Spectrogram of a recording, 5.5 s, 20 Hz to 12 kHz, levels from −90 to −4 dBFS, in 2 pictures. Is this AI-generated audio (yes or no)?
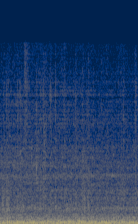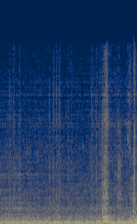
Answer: yes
